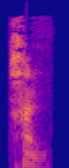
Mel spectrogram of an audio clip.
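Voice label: "han", Chinese, tone 4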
